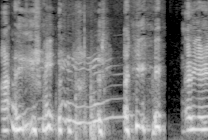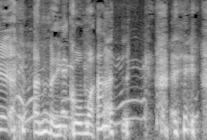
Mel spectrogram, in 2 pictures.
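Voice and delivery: high wailing "ay, ay" that tips into laughter; mock wail turning into giggles; crying then laughing. Husband wails, then laughs.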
